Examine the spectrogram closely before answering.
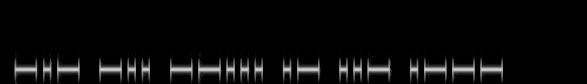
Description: Morse code, heard as a keyed tone, about 17 wpm, 700 Hz. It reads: KD7AUJ
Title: USA Callsign DE Callsign - 6 Characters - 17wpm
